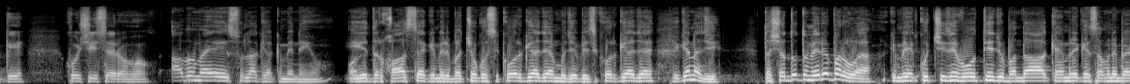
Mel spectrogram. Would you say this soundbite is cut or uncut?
cut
